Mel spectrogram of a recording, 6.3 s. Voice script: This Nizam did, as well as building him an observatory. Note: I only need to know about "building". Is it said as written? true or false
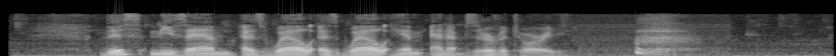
false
